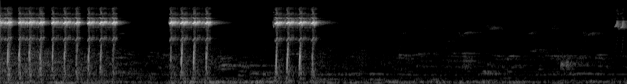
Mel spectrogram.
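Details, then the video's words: Blue-crowned hanging parrot (srindit) training recording for pet birds: piercing high-pitched notes in fast rattling runs, a long series followed by two shorter bursts, then near silence. "suara masteran srindit gacor"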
